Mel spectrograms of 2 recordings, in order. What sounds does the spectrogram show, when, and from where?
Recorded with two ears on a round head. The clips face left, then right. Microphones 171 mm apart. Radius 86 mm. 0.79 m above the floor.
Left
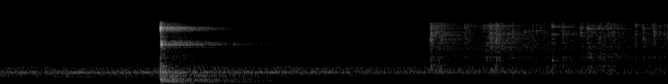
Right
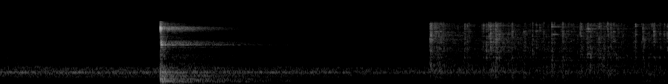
1.6 s dripping: 15° right (ahead or behind), 0.6 m
4.3 s keys jangling: 60° right (ahead or behind), 1.2 m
